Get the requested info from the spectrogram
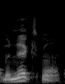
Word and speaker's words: Munniksma: Munniksma.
